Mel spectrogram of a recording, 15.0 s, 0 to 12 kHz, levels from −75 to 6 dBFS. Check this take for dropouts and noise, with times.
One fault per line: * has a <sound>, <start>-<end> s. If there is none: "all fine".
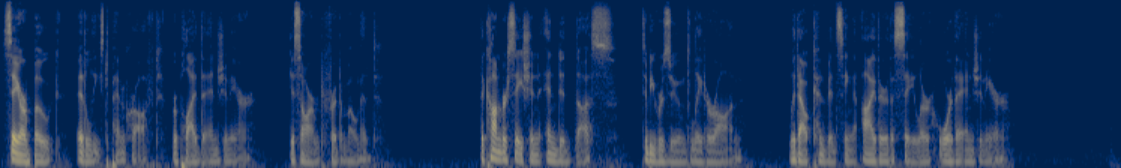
all fine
